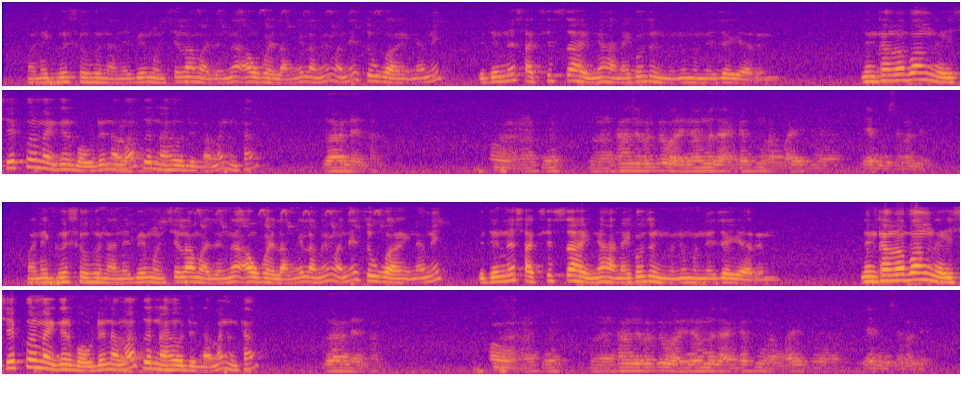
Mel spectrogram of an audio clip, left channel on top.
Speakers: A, on the right (about 40°); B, on the left (about 55°).
A: माने गोसो होनानै बे मोनसे लामाजोंनो आवगायलाङै लाङै माने जौगाहैनानै बिदिनो साक्सेस जाहैनो हानायखौ जों नुनो मोननाय जायो आरो नों नोंथाङाबो
B: औ
A: आंनो इसे फोरमायग्रोबावदो नामा
B: औ
A: गोरना होदो
B: औ
A: नामा नोंथां?
B: जागोन दे नोंथां
A: औ
B: ओ <unintelligible> थाङा जोबोर गोबारैनो मोजाङैनो बुंलांबाय इदिनो एमनि सोमोन्दै।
